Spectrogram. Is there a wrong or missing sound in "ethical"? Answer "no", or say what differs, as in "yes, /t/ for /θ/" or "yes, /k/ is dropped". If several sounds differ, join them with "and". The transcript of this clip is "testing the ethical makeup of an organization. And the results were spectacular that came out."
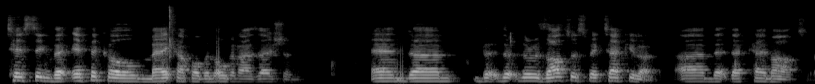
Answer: no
